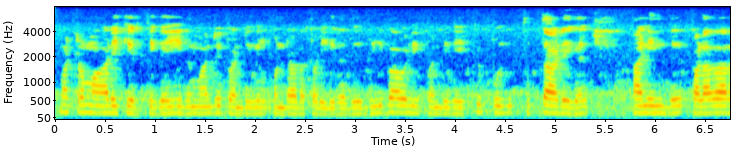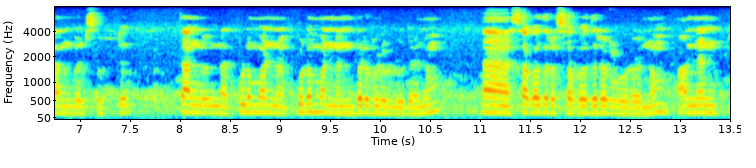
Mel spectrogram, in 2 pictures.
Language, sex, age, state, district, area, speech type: Tamil, female, 45-60, Tamil Nadu, Krishnagiri, rural, spontaneous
